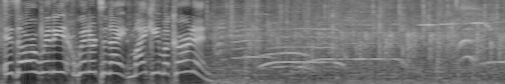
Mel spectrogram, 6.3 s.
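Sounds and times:
speech: 1.0s - 2.9s
audience clapping: 2.6s - 6.3s
high whoops: 3.0s - 6.3s
voices wooing: 3.0s - 6.3s.

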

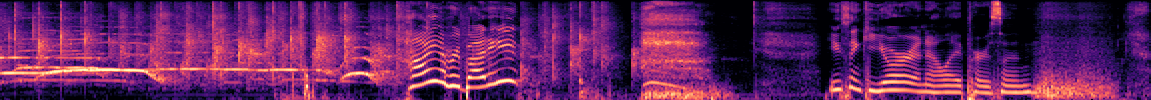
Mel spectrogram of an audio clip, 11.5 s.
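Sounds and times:
audience cheering: 0.0s - 4.0s
audience clapping: 0.0s - 6.7s
speech: 4.1s - 5.3s, 8.3s - 10.9s.

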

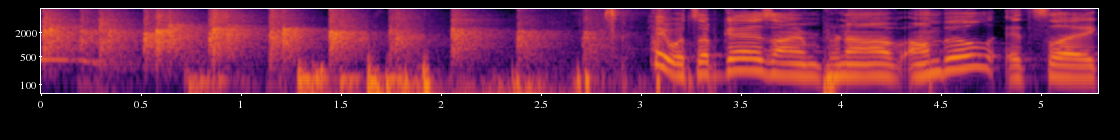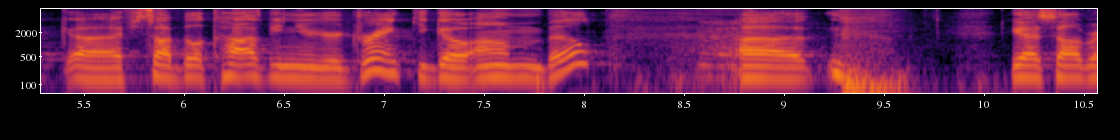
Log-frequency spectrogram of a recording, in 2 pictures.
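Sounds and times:
audience clapping: 0.0s - 3.0s
speech: 3.1s - 10.5s.

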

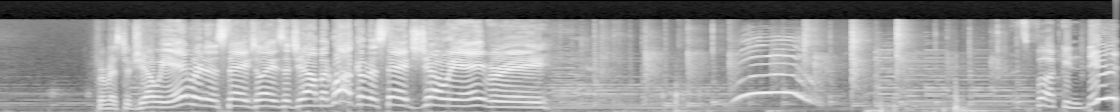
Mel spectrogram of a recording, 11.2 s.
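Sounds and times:
speech: 1.0s - 5.7s, 10.4s - 11.1s
crowd applause: 5.7s - 10.2s
person whistling or whooping: 7.4s - 8.4s.

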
